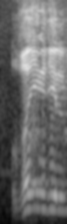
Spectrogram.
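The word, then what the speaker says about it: غيرِ: Ghairil maghdubi alaihim waladdallin. Qara'al jumhuru ghairi bil jar. Mayoritas ahli qiraat membacanya menggunakan kasrah, ghairi, i.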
